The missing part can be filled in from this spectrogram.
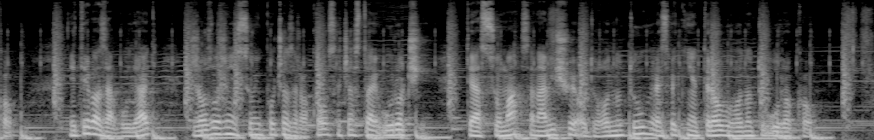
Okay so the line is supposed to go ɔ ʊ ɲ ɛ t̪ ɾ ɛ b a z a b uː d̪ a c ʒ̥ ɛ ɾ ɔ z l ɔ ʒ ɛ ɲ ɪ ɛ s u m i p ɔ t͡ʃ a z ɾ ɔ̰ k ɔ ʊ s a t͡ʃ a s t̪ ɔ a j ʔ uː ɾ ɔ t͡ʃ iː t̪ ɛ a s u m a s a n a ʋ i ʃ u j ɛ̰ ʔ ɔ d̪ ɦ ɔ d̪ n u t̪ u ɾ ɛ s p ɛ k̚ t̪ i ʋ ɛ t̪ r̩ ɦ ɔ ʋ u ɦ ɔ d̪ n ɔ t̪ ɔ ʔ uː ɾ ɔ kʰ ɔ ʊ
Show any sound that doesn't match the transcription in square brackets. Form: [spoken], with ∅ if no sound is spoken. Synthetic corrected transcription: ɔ ʊ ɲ ɛ t̪ ɾ ɛ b a z a b uː d̪ a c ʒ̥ ɛ ɾ ɔ z l ɔ ʒ ɛ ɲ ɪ ɛ s u m i p ɔ t͡ʃ a z ɾ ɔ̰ k ɔ ʊ s a t͡ʃ a s t̪ ɔ a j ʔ uː ɾ ɔ t͡ʃ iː t̪ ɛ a s u m a s a n a ʋ i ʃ u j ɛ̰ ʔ ɔ d̪ ɦ ɔ d̪ n u t̪ u ɾ ɛ s p ɛ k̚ t̪ i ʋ ɛ t̪ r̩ ɦ ɔ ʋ u ɦ ɔ d̪ n ɔ t̪ [u] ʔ uː ɾ ɔ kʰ ɔ ʊ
